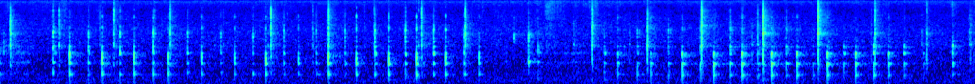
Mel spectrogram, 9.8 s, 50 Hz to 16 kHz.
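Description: A long, hollow, empty brown cardboard tube held in the hands is tapped and scratched along its length with long manicured nails and fingertips. The result is a quiet, steady stream of short, dry clicks and taps with a hollow ring around 950 Hz and bright scratchy edges, each tap dying away almost at once over a faint hiss.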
